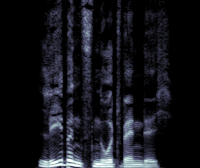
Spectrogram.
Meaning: 1. vital, necessary for life 2. essential, indispensable
- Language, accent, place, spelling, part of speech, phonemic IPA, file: German, Germany, Berlin, lebensnotwendig, adjective, /leː.bəns.noːt.vɛn.dɪç/, De-lebensnotwendig.ogg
